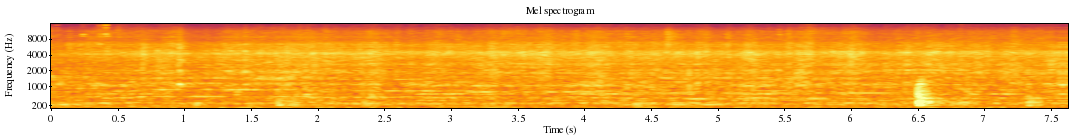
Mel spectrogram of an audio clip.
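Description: Ridge gourd and grated coconut stir fry sizzling in a nonstick pan as a wooden spatula stirs it: a steady frying hiss with a sharper knock of the spatula about six and a half seconds in.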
